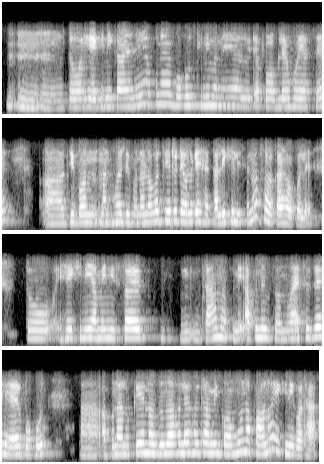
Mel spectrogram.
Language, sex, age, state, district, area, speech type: Assamese, female, 18-30, Assam, Jorhat, urban, conversation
